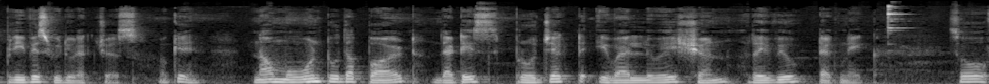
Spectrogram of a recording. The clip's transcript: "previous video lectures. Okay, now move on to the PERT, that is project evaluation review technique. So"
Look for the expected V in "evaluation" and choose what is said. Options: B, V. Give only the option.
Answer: V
